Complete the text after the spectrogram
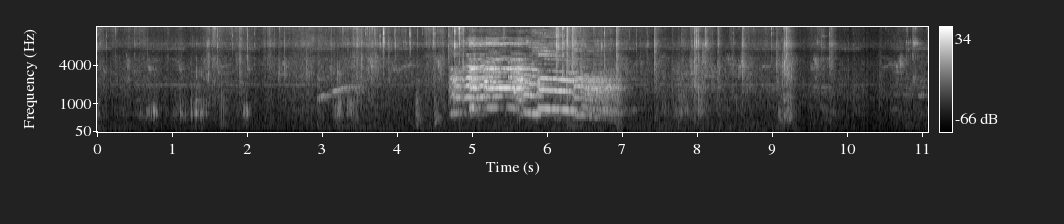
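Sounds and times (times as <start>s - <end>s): rooster crowing: 4.7s - 7.1s.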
